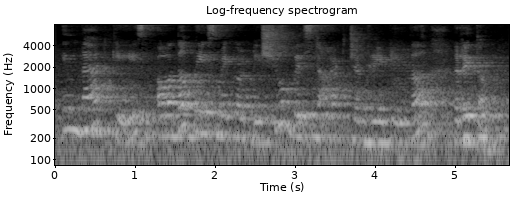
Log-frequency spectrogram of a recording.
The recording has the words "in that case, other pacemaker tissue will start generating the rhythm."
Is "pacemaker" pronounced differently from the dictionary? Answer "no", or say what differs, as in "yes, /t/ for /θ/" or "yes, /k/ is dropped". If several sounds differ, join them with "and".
yes, /b/ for /p/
